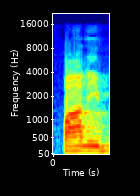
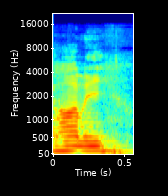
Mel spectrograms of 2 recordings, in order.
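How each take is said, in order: First: It is said with a standard p sound. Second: It is said with a Kishoreganj h sound.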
